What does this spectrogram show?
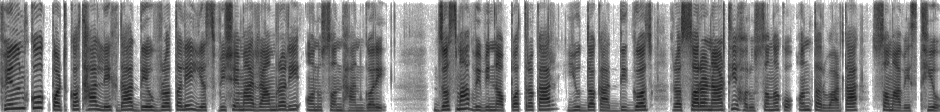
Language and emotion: Nepali, neutral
